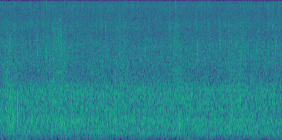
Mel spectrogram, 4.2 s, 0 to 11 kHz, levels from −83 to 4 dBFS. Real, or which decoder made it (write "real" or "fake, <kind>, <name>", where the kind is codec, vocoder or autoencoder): real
